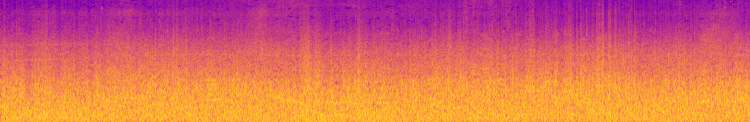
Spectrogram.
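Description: Steady rush of wind buffeting the microphone of a moving motorbike, with the bike's engine and road noise blended underneath.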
